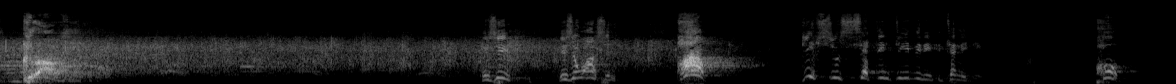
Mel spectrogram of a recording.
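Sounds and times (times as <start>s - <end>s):
audience clapping: 0.0s - 7.6s
speech: 0.2s - 0.8s, 4.8s - 7.1s, 8.0s - 10.0s, 11.0s - 11.3s.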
